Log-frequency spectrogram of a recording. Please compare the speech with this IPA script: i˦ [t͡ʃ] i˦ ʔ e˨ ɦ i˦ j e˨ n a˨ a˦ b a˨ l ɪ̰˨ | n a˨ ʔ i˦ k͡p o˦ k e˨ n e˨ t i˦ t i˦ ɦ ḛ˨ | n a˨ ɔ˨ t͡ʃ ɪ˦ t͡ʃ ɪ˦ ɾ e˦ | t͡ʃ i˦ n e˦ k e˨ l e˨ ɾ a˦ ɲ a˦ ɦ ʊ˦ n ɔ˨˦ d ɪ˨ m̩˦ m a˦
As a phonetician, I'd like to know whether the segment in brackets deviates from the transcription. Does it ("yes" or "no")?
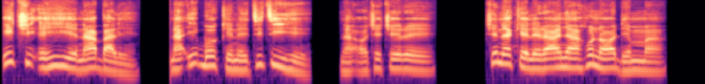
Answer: no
